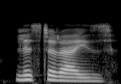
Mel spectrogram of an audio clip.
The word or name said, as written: listerize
